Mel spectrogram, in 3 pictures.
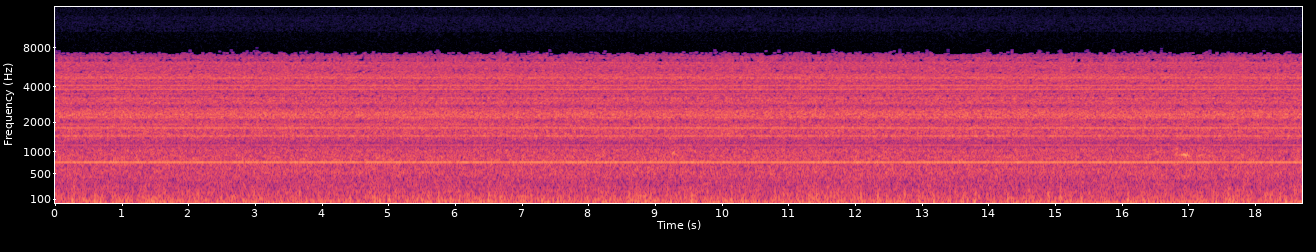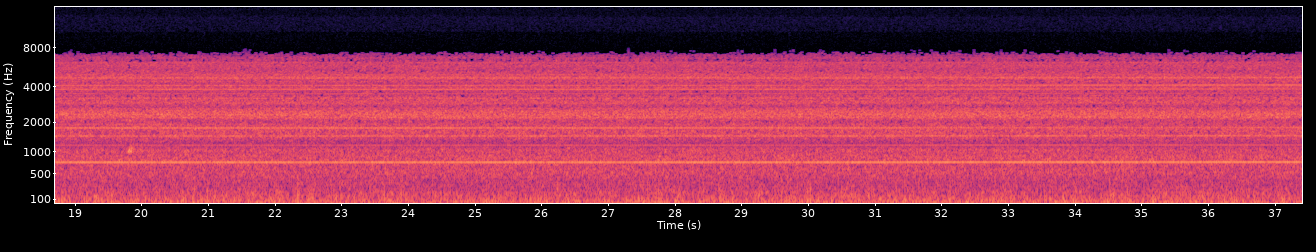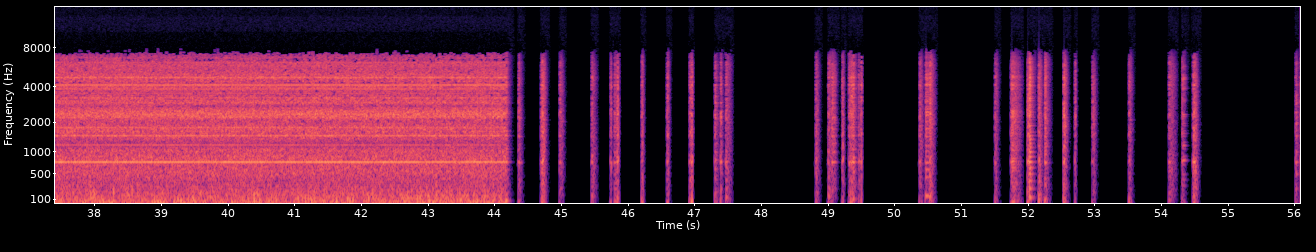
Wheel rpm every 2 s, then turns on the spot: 0, 0, 0, 0, 0, 0, 0, 0, 0, 0, 0, 0, 0, 0, 0, 0, 0, 0, 0, 0, 0, 0, 0, 0, 0, 0, 0, 0.
none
